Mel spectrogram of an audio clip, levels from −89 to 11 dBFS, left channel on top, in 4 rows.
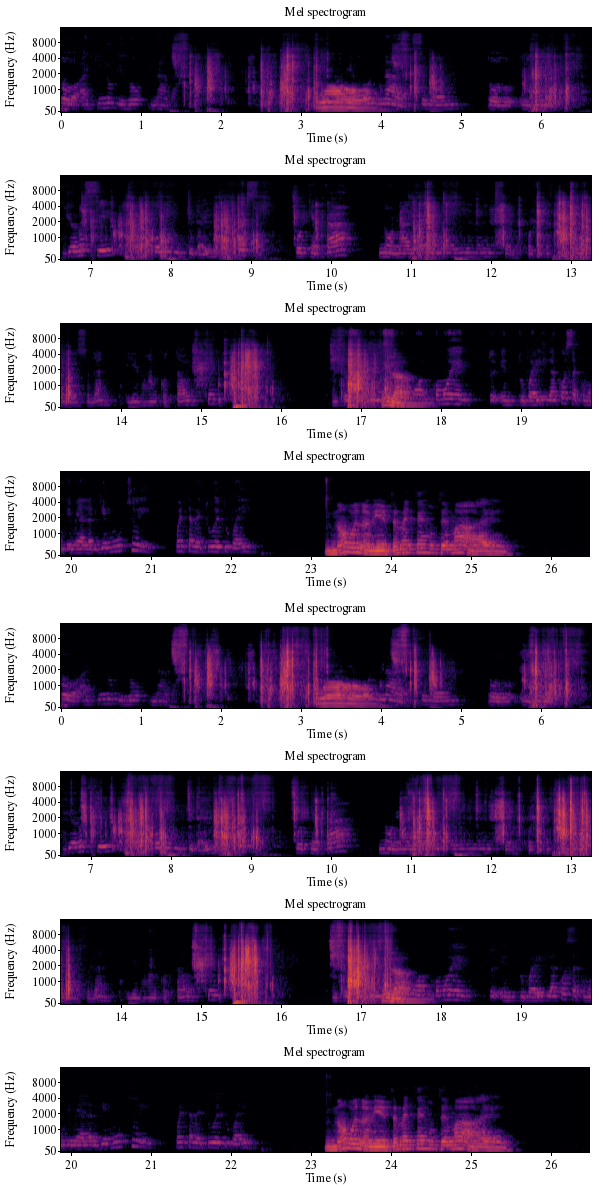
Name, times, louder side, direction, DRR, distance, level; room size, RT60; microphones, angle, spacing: voice 1, 0.0-1.5 3.4-5.0 5.3-6.3 6.6-7.3 7.8-9.2 9.6-10.3 10.6-15.3 16.6-21.0 21.3-22.3, left 1 dB, 75° left, 2.1 m, -53 dB
sound 1, 1.4-2.1 2.3-3.3 4.0-4.8 5.8-6.5 6.9-9.2 9.5-10.0 10.9-13.4 14.9-15.9 16.6-17.4, right 7 dB, 40° right, 0.4 m, -37 dB
voice 2, 3.2-3.9 17.3-17.8 23.2-25.5, equal, 5° right, 1.4 m, -37 dB
12.5 x 9.8 x 3.2 m
head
